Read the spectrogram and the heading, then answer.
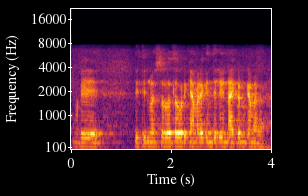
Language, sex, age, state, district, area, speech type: Odia, male, 18-30, Odisha, Puri, urban, spontaneous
